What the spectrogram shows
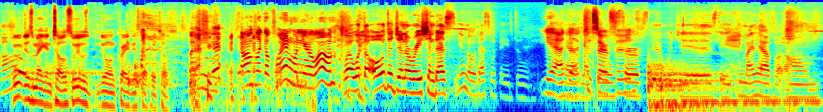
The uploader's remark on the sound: Then, we went to the Louisiana Children's Museum and recorded with families about their traditions.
